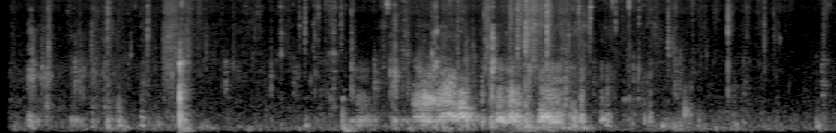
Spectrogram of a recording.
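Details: Havanese puppies at six weeks old growling and vocalising indoors in a small room, a low rough burst swelling in the middle, with soft clicks and chewing-like taps around it.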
